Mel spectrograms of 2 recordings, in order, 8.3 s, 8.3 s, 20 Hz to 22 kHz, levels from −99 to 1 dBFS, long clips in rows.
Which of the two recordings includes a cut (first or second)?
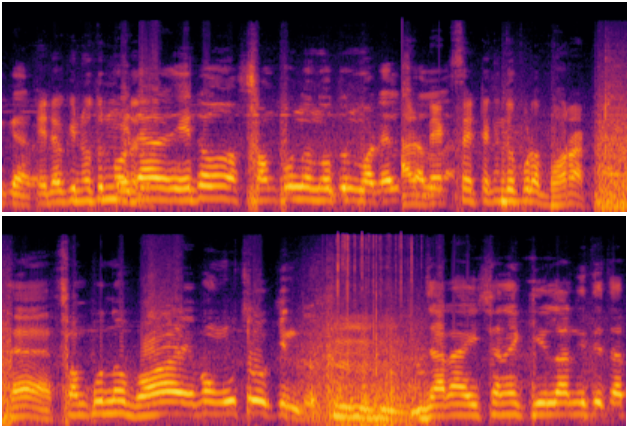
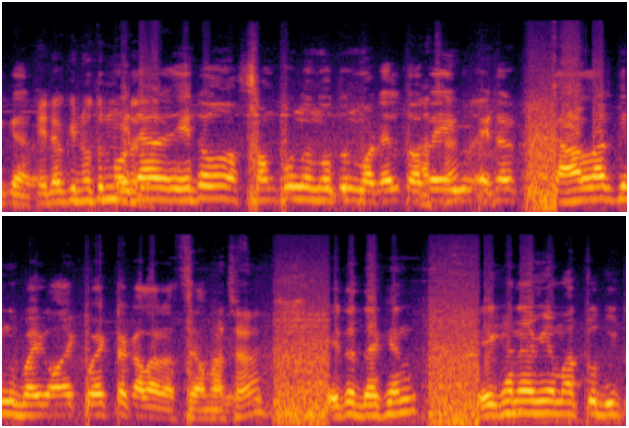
first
